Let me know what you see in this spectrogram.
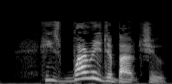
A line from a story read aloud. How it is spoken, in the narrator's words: said Hermione sharply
